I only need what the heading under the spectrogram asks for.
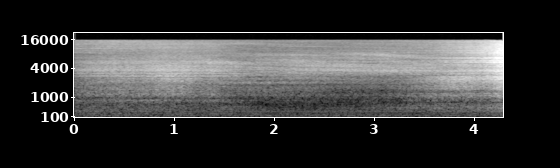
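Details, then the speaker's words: Tesla Model X window wind-noise test with air compressor sweeping the window trim: steady airy hiss that swells into a sharp blast at one spot, locating a failed rubber window seal air leak. "as soon as he hits that one area, it's just like it. It's just like a blast."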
